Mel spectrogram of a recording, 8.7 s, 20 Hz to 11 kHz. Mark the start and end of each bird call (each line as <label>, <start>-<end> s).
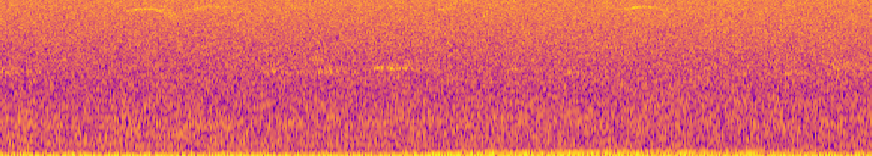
unidentified bird, 2.5-4.2 s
